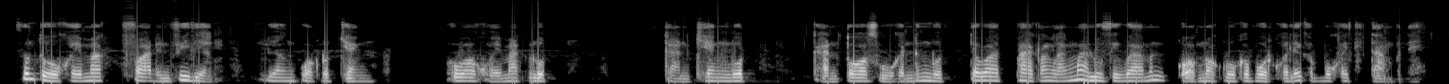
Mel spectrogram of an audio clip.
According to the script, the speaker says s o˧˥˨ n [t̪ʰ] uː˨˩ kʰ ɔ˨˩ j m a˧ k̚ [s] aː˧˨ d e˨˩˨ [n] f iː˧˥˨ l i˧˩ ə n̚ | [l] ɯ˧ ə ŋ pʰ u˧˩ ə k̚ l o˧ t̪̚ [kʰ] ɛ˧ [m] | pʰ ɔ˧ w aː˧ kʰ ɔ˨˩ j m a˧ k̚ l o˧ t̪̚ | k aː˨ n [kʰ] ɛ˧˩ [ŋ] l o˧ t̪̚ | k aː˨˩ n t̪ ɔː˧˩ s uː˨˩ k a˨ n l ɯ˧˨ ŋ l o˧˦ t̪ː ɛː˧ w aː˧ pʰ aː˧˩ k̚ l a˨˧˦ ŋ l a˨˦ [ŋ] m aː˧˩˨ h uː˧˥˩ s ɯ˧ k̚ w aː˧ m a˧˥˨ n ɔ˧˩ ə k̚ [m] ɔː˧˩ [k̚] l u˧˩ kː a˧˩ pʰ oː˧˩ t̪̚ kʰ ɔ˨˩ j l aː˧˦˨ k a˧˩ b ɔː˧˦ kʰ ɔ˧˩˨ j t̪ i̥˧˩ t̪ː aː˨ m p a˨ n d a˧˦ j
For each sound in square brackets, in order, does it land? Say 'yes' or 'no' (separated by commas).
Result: no, no, yes, yes, yes, no, yes, yes, yes, no, yes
